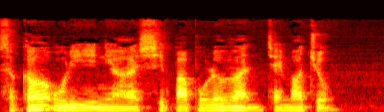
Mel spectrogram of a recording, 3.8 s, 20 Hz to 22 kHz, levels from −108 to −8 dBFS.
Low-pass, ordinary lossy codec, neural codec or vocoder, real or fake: 10.8 kHz; AAC, 64 kbps; none; real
